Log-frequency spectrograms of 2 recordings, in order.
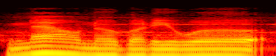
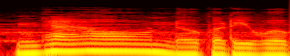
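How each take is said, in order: First: It is said in the reader's ordinary voice. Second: It is said in a put-on character voice. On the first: The speaker calls it wrong. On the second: The speaker calls it right.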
